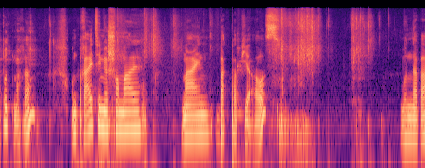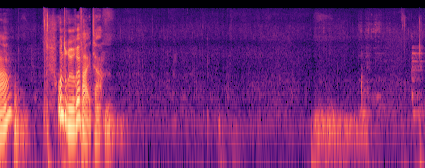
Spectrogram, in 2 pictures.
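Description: A wooden spoon scrapes and stirs in a frying pan.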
